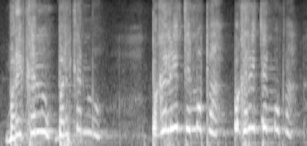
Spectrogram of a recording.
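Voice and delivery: imitating an eager pastor; excited pastor. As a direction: urge him on eagerly. Pastor eagerly urging him back.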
